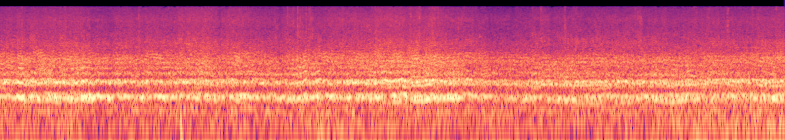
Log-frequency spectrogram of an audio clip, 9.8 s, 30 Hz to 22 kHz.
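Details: A steady, dense hum of many honey bees buzzing together, low and droning without pause, recorded in Bolinas, California, in 2021.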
